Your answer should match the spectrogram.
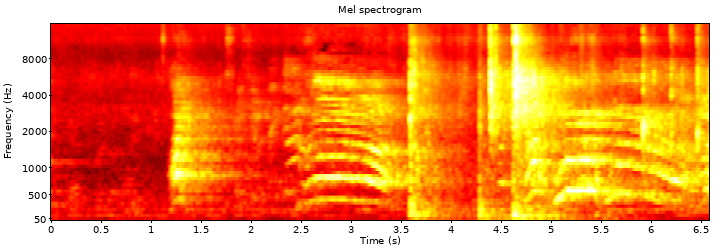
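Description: Kendo kiai: fighters' long drawn-out shouts, then from about three and a half seconds in several sharp knocks of bamboo shinai and stamping feet on a wooden floor, with more shouting over them.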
